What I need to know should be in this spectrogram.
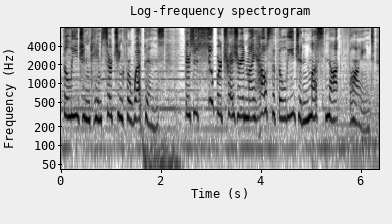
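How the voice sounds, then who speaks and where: A woman voicing a timid, gentle rabbit botanist in a video game, plaintive and hesitant. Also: high voice, normal speed, over music. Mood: earnest, grateful. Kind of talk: video game cutscene acting.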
